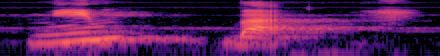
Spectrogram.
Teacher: Bunyi ini dapat diucapkan ketika bibir atas dan bibir bawah itu sejajar. Lalu menutup bibir tersebut, kemudian diletupkan. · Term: bunyi bilabial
